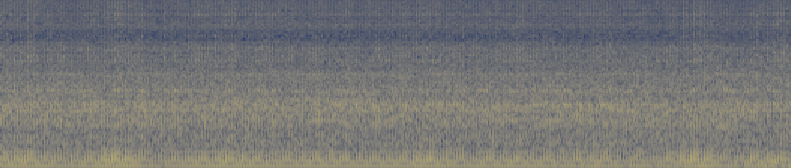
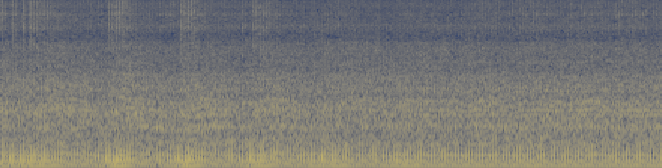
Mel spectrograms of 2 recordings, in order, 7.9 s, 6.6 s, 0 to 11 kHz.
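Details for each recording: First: Homelite HG5000 generator engine test with temporary fuel line, air filters off, before stator and rotor replacement: steady even drone with no misses, knocks or surging; runs pretty well, a touch lean, possibly from missing air filters. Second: Homelite HG5000 generator after new stator and rotor fitted: low slow drone with slight hunting, under governed speed; engine speed low, hertz and voltage low, power output restored; running low on gas.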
